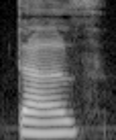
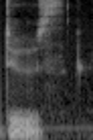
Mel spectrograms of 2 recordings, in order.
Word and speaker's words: does: Notice the pronunciation does, not do's.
